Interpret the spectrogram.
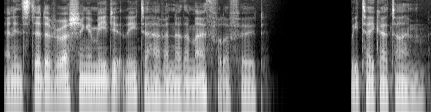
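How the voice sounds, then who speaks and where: A man leading a guided meditation, speaking in a calm, measured and gently instructing manner. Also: sits low, gravelly, no room sound, clean studio sound.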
